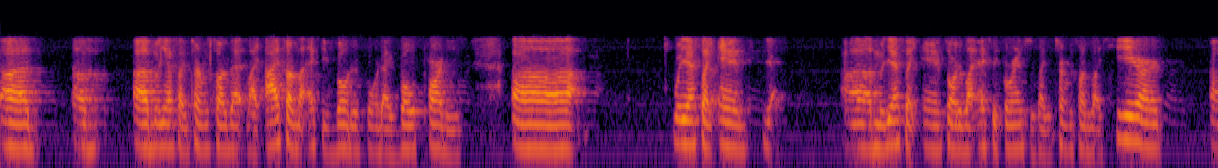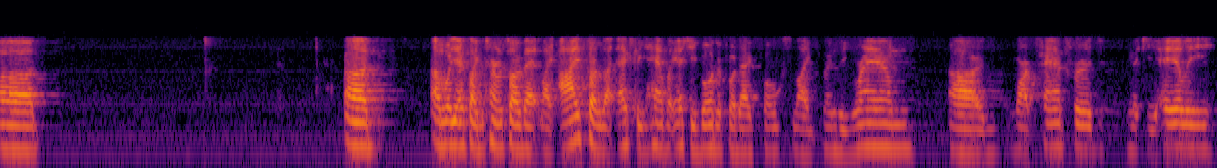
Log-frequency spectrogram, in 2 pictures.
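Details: Adult man with a stutter, speaking in a phone interview; stuttering.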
